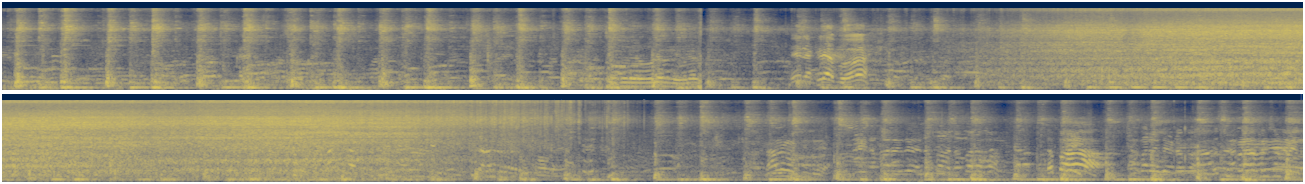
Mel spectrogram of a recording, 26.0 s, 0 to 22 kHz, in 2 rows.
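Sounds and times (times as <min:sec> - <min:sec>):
voices: 0:00.0 - 0:23.7
jingling percussion: 0:00.0 - 0:26.0
procession drum beat: 0:00.0 - 0:26.0
fountain fireworks hissing: 0:08.5 - 0:20.6.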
